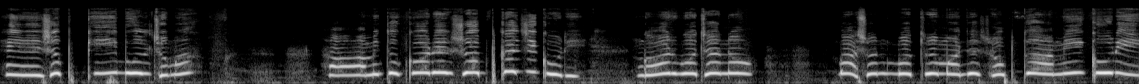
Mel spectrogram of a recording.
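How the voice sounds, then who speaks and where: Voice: very high voice, fairly even intonation, warm tone, no room sound. A performer voicing a sad, mistreated young boy in a cartoon, thin and plaintive, pleading obediently. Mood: frightened pleading. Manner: plaintive, slow, tearful pleading. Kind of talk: cartoon voice acting.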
